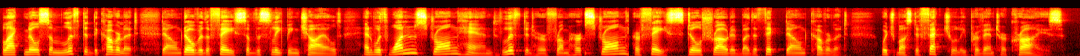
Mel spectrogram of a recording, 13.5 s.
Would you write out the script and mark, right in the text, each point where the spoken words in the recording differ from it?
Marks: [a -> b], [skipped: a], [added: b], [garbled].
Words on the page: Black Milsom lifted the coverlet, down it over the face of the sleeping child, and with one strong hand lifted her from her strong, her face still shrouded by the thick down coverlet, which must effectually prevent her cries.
Black Milsom lifted the coverlet, down it over the face of the sleeping child, and with one strong hand lifted her from her strong, her face still shrouded by the thick down coverlet, which must effectually prevent her cries.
